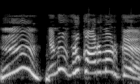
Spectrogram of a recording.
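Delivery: high-pitched, wailing complaint; shocked at the heat; startled by spice. Acted. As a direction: yelp as if the mouth is burning. Reacts to very spicy snack.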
